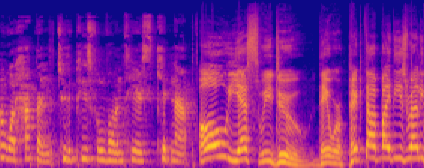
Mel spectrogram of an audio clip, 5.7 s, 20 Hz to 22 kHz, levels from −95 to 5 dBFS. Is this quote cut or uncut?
cut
